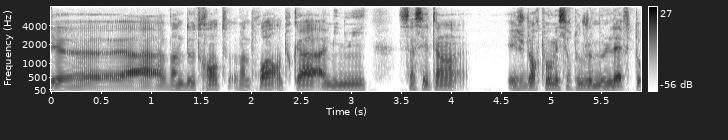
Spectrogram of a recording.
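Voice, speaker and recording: A man speaks in a medium pitch with a dark, mellow tone and fairly even intonation. The recording is very clean with a silent background, and the sound is dry and close with no echo. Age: 30s. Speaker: actor and sketch creator. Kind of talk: casual interview chat. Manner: fast; hesitant, many fillers.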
